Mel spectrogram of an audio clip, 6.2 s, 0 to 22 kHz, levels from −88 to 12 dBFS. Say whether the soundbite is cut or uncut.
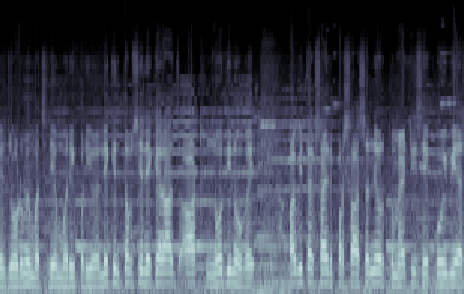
uncut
